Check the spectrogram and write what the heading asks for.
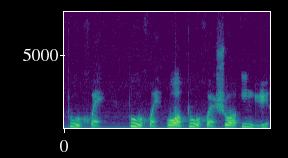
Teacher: this is a tone sandhi of pu. So this pu is basically turning into a second tone along with this tone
